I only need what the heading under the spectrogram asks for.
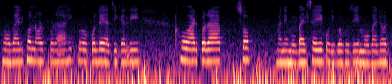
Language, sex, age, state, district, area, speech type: Assamese, female, 30-45, Assam, Goalpara, rural, spontaneous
